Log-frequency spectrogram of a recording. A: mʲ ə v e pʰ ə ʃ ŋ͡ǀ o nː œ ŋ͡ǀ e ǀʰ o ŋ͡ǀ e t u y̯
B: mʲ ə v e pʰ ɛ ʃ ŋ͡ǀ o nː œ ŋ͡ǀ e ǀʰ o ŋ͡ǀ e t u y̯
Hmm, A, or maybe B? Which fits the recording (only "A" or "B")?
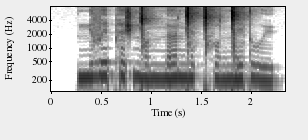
B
